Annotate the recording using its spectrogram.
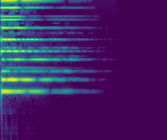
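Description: A single bell-like chime that starts sharply and rings out, fading away over about a second. It is the cue tone that marks the end of a segment in a CCL interpreting test recording.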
